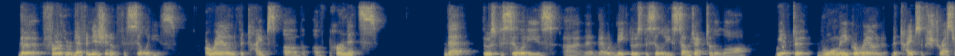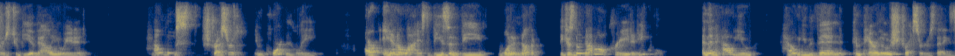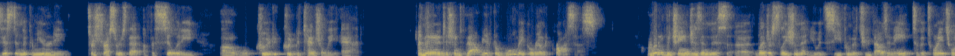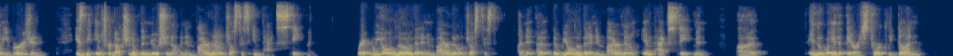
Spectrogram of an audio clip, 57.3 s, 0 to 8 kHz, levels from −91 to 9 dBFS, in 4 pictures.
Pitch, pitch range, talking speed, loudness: 170 Hz, 150-215 Hz, 155 wpm, -19 LUFS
